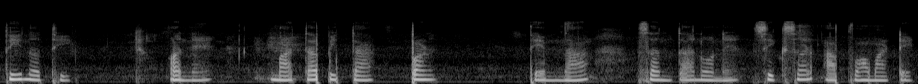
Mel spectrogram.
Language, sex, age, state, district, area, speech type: Gujarati, female, 30-45, Gujarat, Valsad, urban, spontaneous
